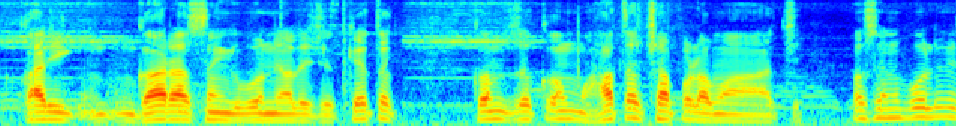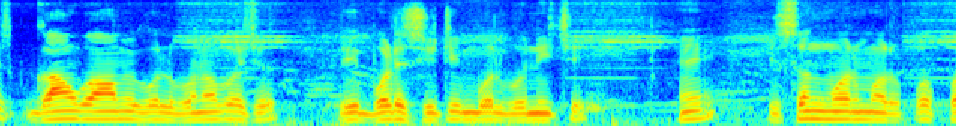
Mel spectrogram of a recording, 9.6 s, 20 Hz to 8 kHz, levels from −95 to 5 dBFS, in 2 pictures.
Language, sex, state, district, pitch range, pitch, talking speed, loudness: Halbi, male, Chhattisgarh, Bastar, 120-135 Hz, 130 Hz, 175 wpm, -22 LUFS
